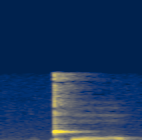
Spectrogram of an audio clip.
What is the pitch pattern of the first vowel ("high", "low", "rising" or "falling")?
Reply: low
